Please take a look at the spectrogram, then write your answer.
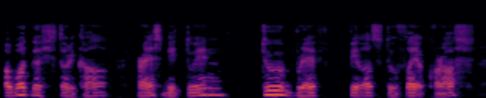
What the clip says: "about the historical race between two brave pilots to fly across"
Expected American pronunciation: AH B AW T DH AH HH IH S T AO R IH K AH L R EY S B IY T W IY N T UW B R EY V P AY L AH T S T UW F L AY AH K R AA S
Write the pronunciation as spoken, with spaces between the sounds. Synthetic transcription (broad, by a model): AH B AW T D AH HH IH S T AO R IH K AH L R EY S B IY T W IY N T UW B R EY F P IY L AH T S T UW F L AY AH K R AA S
